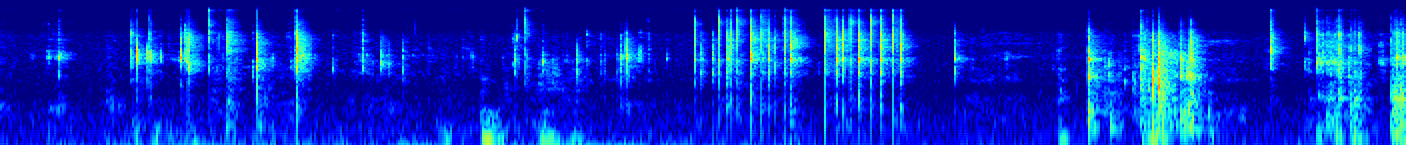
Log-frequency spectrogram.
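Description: Small hard plastic dollhouse furniture pieces clicking and clattering as they are handled and set down, with longer rattling scrapes about five seconds in and again near the nine-second mark.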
